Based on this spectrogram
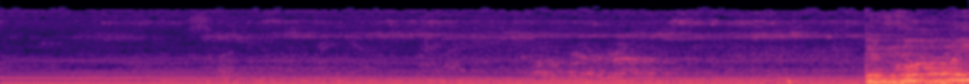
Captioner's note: participants chatting; beads clinking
